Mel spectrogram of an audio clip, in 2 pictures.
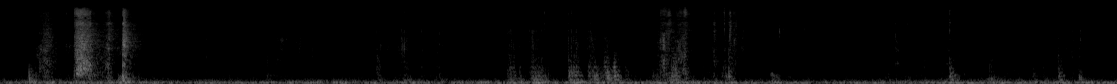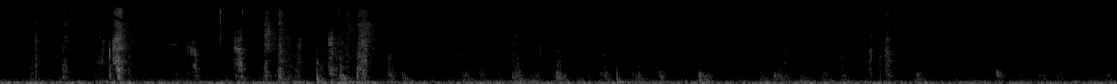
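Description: Hand-work noises: a rubber trunk weatherstrip being handled and pressed into the deck lid's channel, and blue painter's tape pulled and pressed over it, as a scatter of short rustles and rasping tearing sounds over a low steady hum.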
